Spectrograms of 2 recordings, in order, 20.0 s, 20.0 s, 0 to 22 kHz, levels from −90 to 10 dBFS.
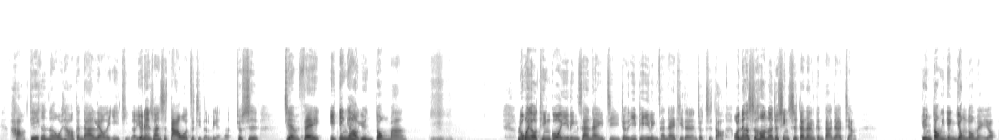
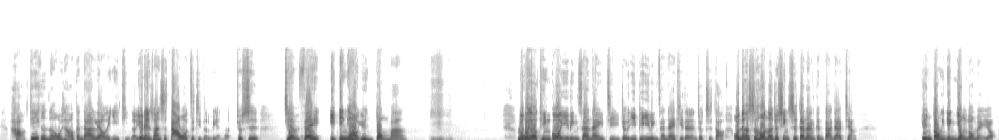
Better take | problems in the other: first | distortion; slight; 10 dB below the speech

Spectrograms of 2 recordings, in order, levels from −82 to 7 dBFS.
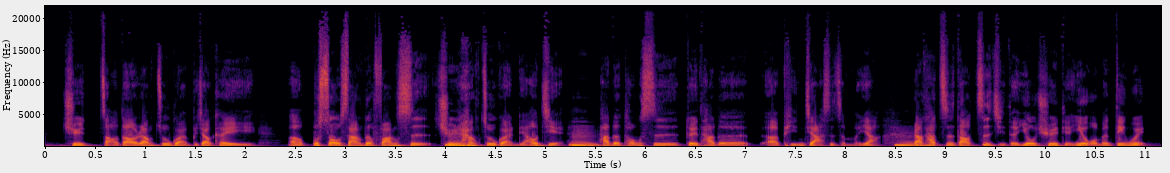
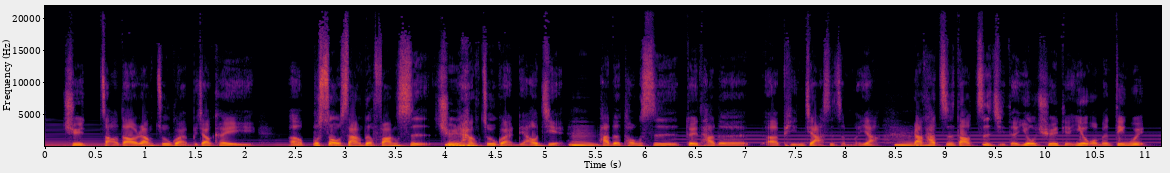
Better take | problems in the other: first | background music; faint; throughout; 25 dB below the speech

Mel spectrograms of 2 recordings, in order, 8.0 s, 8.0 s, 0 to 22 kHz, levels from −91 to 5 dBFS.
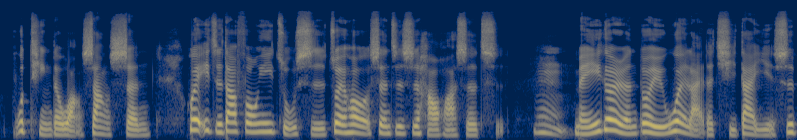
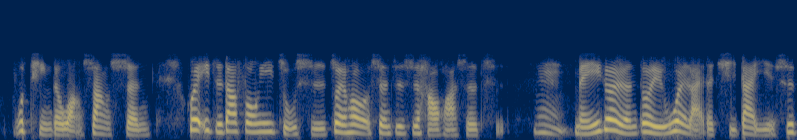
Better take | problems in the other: first | phone-call audio; nothing above 3 kHz

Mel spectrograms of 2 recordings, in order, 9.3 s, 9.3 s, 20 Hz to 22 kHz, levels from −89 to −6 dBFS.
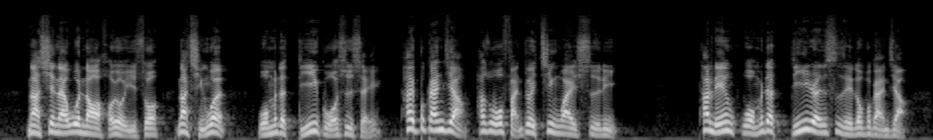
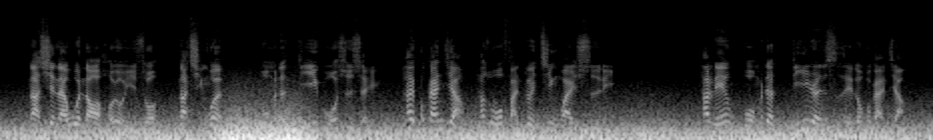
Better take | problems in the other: first | wind noise on the microphone; heavy; 1 dB above the speech

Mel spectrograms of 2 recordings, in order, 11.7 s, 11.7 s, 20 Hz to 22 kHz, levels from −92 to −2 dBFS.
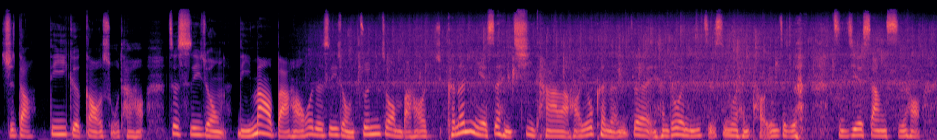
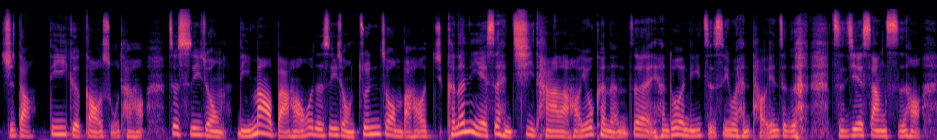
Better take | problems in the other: second | household noises; noticeable; from 4 s on; 10 dB below the speech

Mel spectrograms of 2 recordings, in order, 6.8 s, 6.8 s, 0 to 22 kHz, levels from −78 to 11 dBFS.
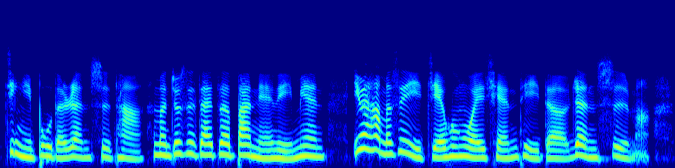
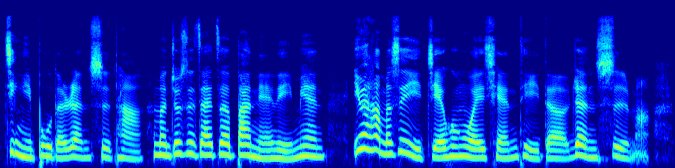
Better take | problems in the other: second | muffled; very; fading above 3.5 kHz

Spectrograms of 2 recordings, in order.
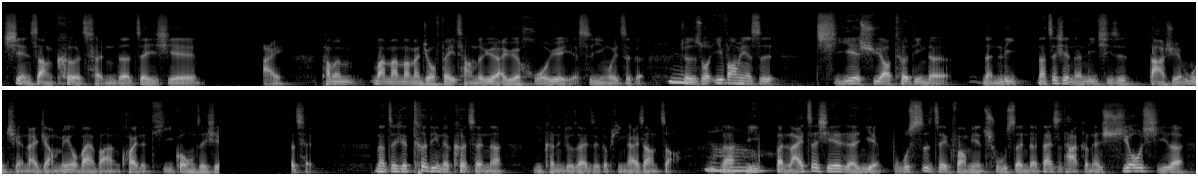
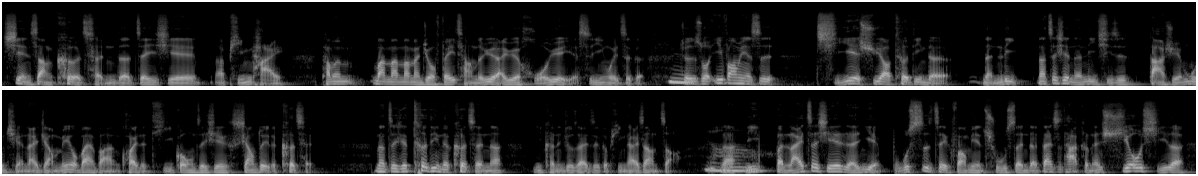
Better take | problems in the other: second | audio cutting out; at 2 s for 0.5 s and at 14 s for 0.5 s

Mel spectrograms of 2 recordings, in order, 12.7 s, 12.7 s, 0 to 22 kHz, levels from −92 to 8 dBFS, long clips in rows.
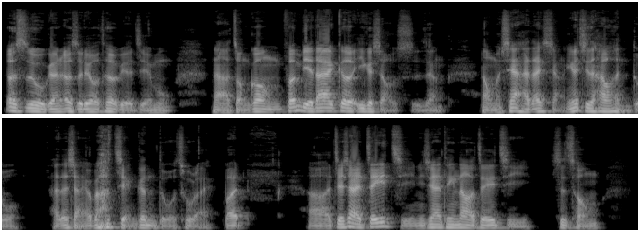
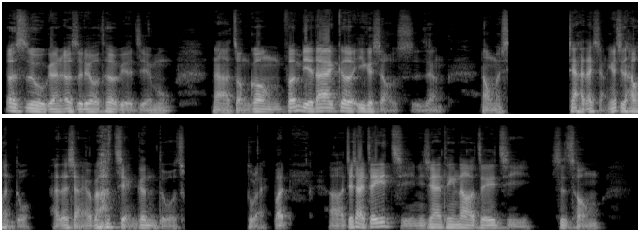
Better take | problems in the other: first | audio freezing; at 5 s for 0.5 s and at 8 s for 0.5 s

